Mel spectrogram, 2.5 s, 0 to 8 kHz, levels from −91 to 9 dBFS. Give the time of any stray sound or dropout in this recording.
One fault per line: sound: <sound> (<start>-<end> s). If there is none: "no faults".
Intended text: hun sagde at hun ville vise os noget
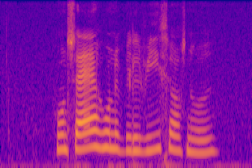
no faults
